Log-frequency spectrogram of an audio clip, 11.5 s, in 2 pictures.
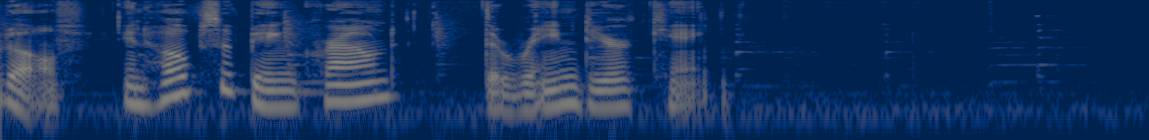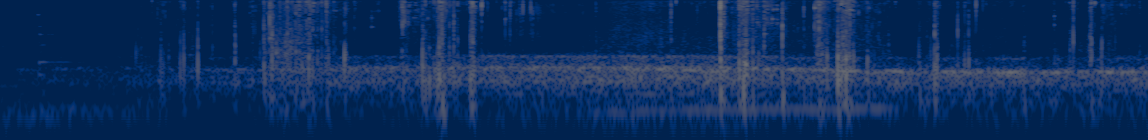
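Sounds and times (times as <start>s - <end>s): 
speech: 0.0s - 3.8s
low hiss: 1.3s - 6.4s
footsteps crunching on frozen lake ice: 6.4s - 11.4s.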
